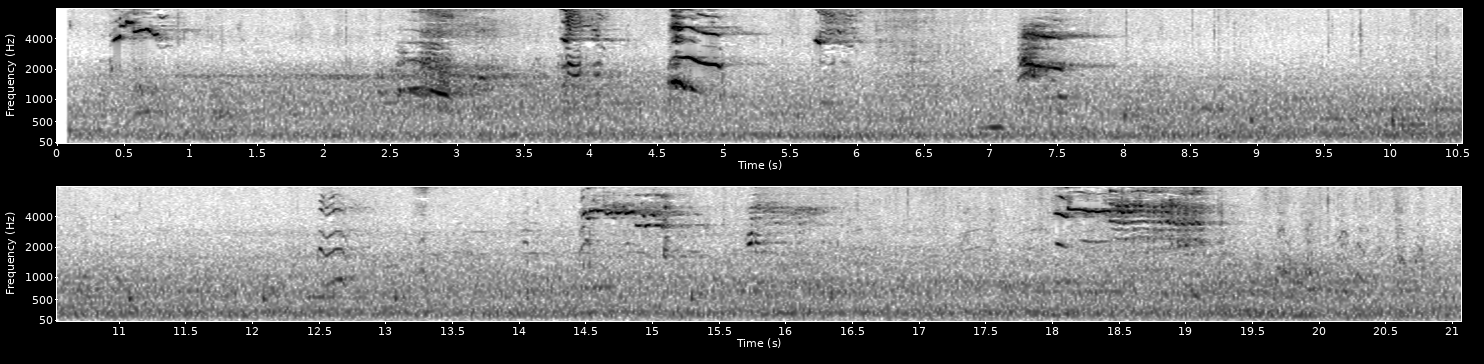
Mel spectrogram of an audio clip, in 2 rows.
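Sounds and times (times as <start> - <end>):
gulls calling: 12.4 - 16.4, 17.3 - 21.0.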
